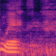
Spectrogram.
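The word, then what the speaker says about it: Wachs: The founder of the comic strip in New York City, Wax, pronounced Wax, had discovered Eddie Murphy and Bob's other clients, Arsenio Hall and Chris Rock, were bursting onto the entertainment scene.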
